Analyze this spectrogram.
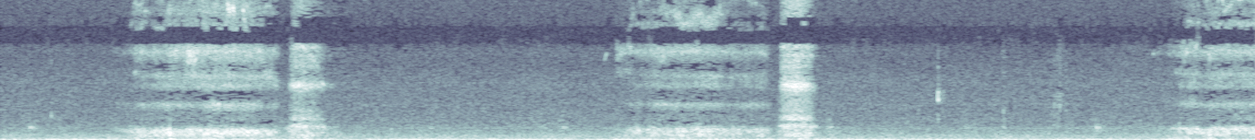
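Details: Maria, a fourteen-year-old female fawn pug, a senior dog in Japan, breathing noisily with raspy snore-like bursts about every four seconds over a steady low indoor hum.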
